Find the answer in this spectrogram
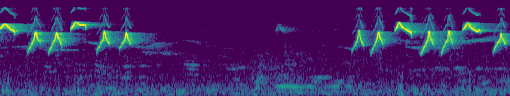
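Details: Lively wucit-wucit song of a great tit used as a master recording: two bursts of quick, very high repeated paired notes around a silent gap of more than a second.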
